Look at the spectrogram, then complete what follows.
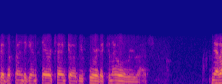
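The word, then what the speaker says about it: Derevyanchenko: The number two ranked fighter for the IBF is how do you pronounce his name? He's on the show. He trains with them. Derenchenko? – Yes, Sergey Derenchenko.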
